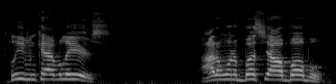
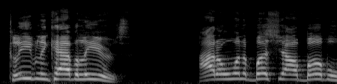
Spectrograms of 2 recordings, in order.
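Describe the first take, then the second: First: It is said at normal volume. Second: It is said loudly.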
